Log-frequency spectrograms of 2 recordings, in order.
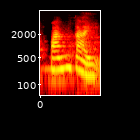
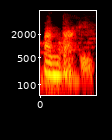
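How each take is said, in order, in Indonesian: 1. Bunyi a dan i di akhir meluncur menjadi satu vokal. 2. Bunyi a dan i di akhir adalah dua vokal terpisah. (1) "diftong, Kita membacanya pantai" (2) "bukan pantai"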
